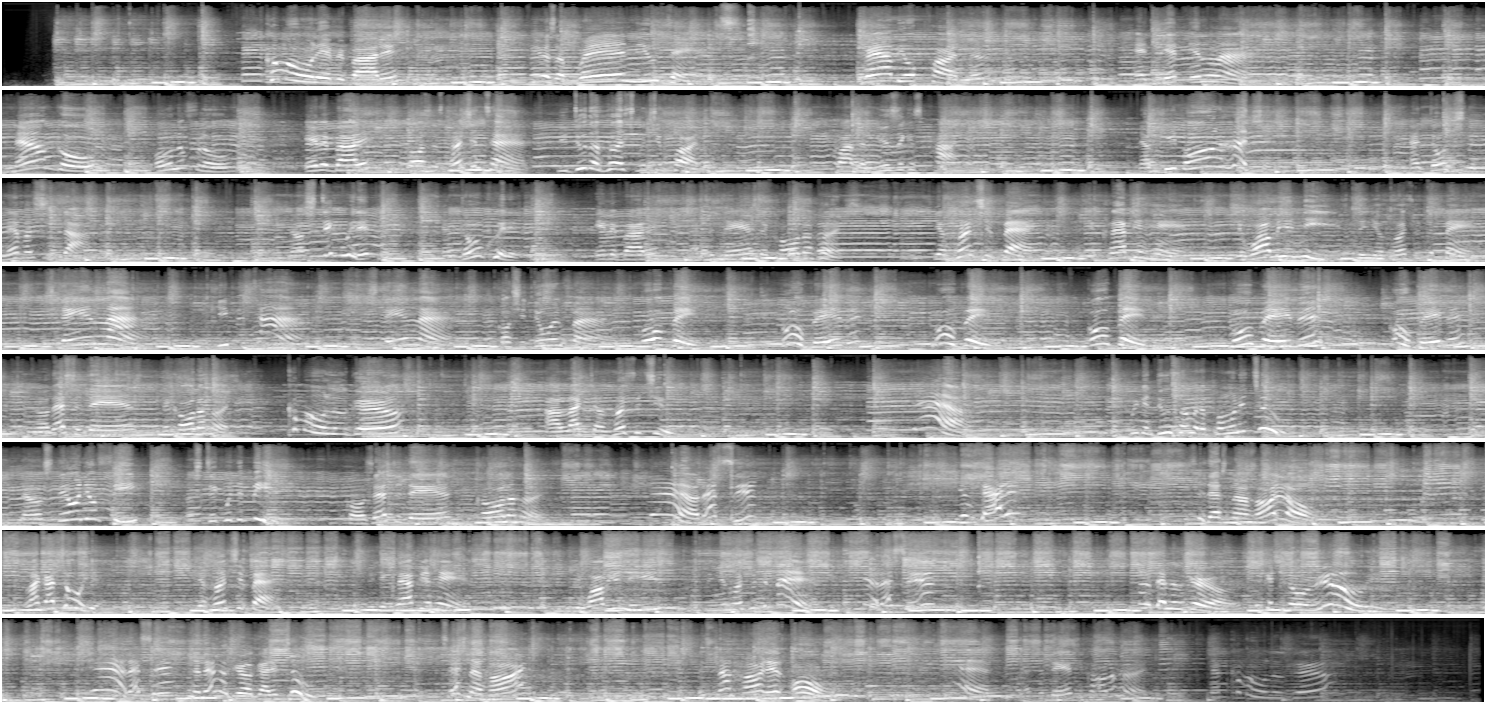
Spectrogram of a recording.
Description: オリジナルよりピッチが早く、なおかつラフな仕上がりでこの人ならでは味わいがしっかりと音に反映されている。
